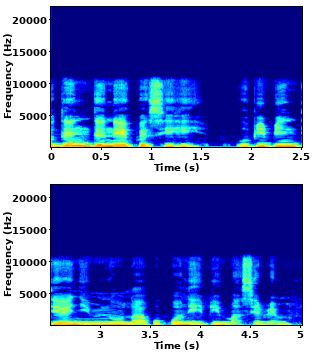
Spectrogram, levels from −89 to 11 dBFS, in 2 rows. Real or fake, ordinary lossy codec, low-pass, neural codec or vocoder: real; none; 10.8 kHz; none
